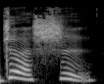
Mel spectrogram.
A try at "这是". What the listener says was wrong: Right, so the sh is more kind of forward in your mouth. Sh. 这是. So 这是 and the sh is also the same.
